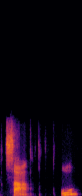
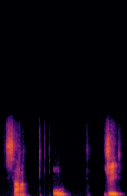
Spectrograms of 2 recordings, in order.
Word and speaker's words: saúde: Eh, sa u. Oi. Sau de. Então, percebam, pessoal, que eu tenho três sílabas, três partes. A palavra saúde se divide em três e eu tenho uma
